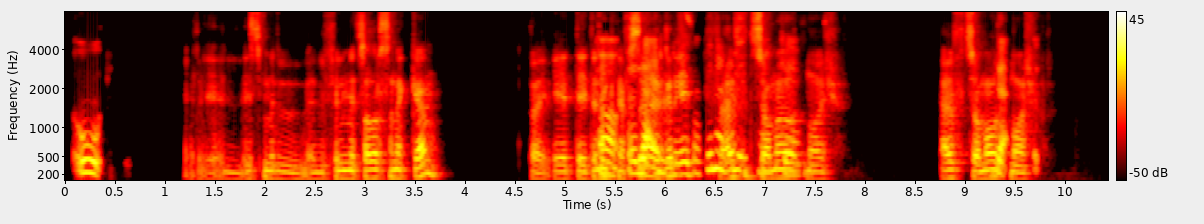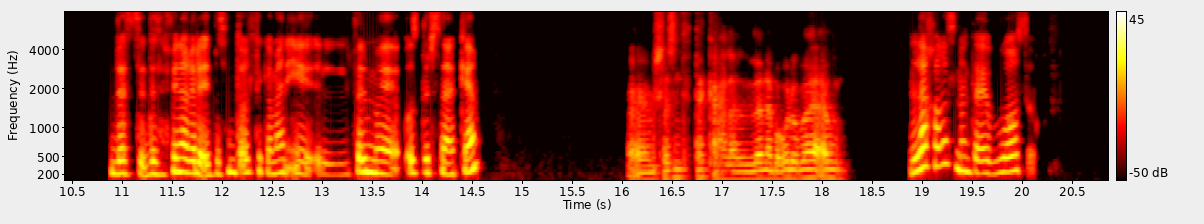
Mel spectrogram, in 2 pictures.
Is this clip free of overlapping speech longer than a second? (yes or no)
no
